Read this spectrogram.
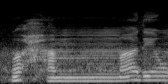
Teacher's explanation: یہ باریک ہا ہے، ہمارے حلق سے نکلے گا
